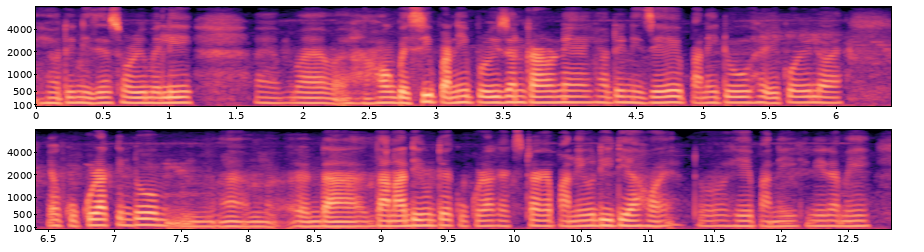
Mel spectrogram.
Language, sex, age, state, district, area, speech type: Assamese, female, 30-45, Assam, Dibrugarh, rural, spontaneous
